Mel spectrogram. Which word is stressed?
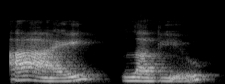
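I. The stress is on "I".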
